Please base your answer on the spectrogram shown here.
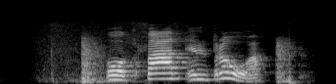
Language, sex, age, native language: Icelandic, male, 8, Icelandic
